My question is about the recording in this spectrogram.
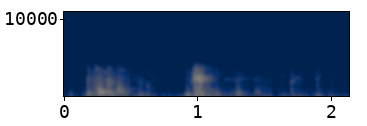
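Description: Kittens scuffling as they play on a cat tree: two brief scratching, scrabbling noises, the second sharper and louder, about a second in.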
